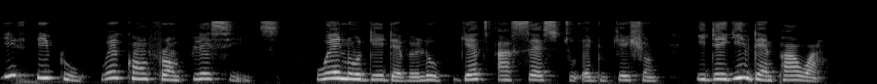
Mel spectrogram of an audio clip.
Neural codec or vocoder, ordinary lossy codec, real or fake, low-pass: codec, 16 kHz, 8 kbps, FunCodec, trained on LibriTTS, 25 frames a second; none; fake; none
